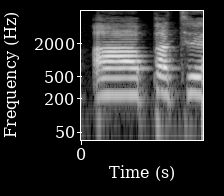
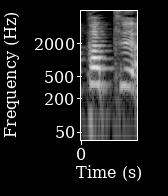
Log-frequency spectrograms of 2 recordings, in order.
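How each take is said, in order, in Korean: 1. 원곡 억양으로 말했어요. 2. 경상도 억양으로, 톤을 높여서 말했어요. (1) "원래 노래에서 아파트" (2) "톤 높여서"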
